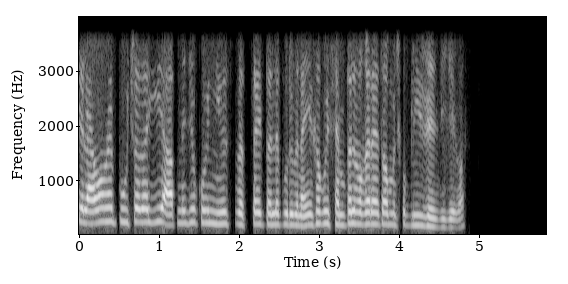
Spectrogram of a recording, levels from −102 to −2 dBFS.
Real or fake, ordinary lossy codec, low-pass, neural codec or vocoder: real; none; 3.6 kHz; none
